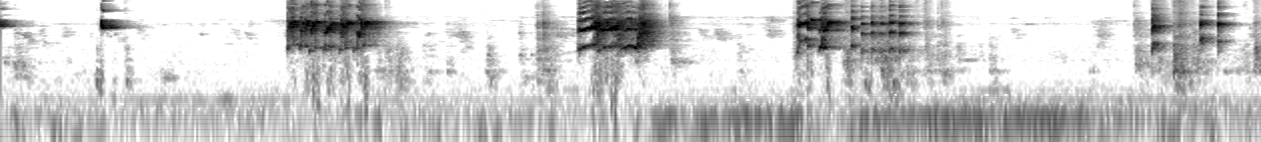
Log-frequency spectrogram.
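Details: Lovebirds, including masked and Fischer's, in a colony aviary on a breeding farm during the morning: loud shrill screeching bursts about every two seconds, each under a second long, with a faint low hum behind.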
